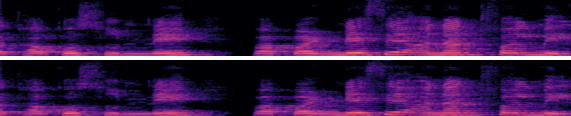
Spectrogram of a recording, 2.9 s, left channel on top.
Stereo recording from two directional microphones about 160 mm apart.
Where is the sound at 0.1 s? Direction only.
40° left (ahead or behind).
